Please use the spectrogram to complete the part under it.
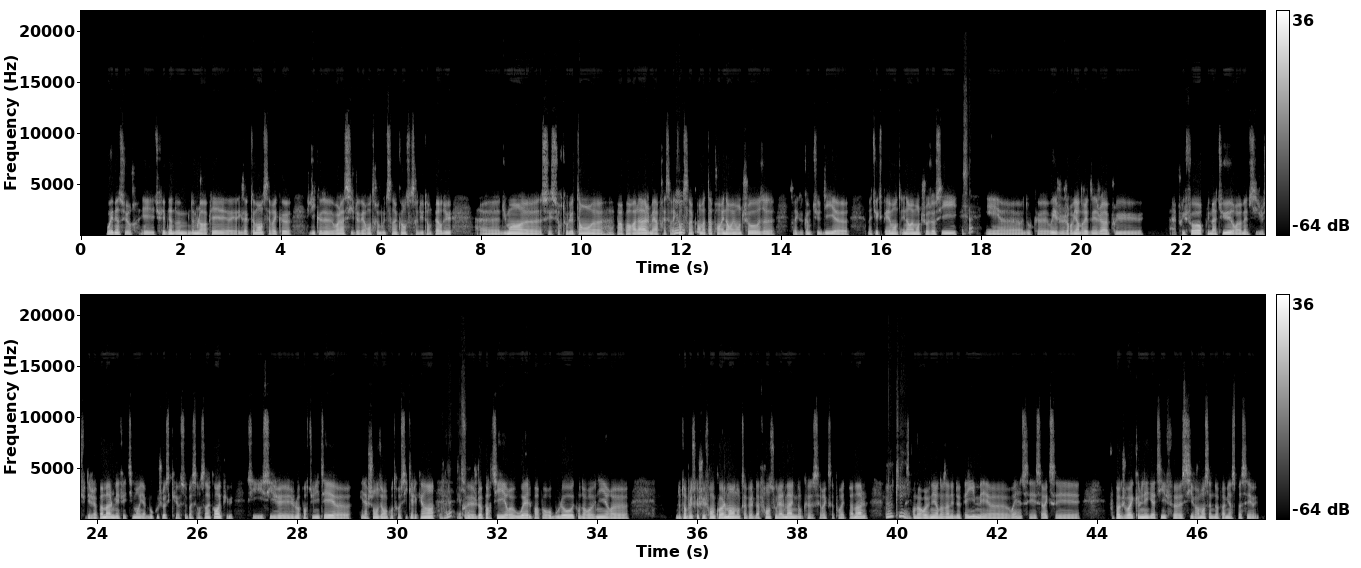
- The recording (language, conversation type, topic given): French, advice, Faut-il quitter un emploi stable pour saisir une nouvelle opportunité incertaine ?
- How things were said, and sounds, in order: none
